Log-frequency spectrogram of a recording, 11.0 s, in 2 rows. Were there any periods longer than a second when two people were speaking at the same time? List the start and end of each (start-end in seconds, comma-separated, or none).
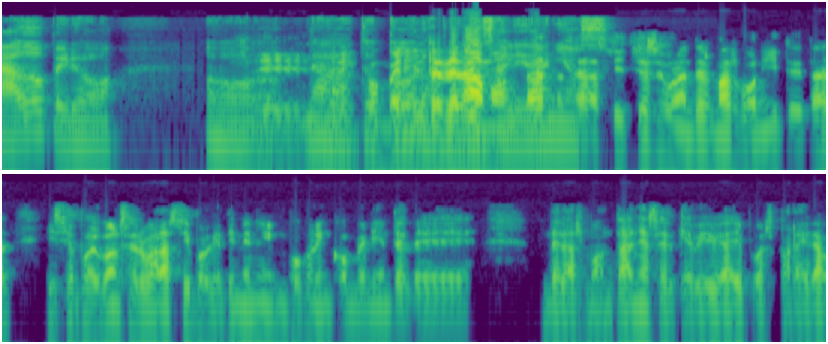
1.5-4.1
